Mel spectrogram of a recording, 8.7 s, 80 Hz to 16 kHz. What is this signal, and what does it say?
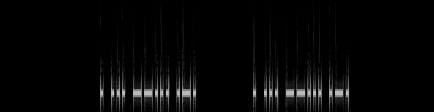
Morse code, heard as a keyed tone, about 22 wpm, 700 Hz. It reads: ES7R ES7R
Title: DXCC-100 Call Signs - 4 Characters - Repeated 2x - 22wpm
